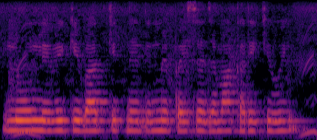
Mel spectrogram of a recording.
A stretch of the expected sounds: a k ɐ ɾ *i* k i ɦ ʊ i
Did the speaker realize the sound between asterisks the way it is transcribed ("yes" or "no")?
no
